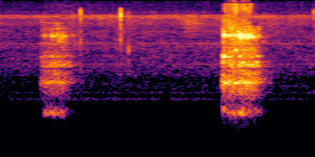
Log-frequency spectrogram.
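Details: Kangaroo giving two short, harsh, coughing grunts about two seconds apart, each rough and throaty with a low buzzy base, separated by near-silence with a faint steady background hum.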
